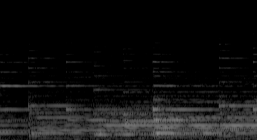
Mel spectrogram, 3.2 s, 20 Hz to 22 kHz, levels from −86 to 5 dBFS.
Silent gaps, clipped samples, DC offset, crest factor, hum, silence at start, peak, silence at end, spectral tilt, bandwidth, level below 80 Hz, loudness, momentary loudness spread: none; under 0.1%; under 0.1%; 16 dB; none; 0 s; -30 dBFS; 0 s; -7 dB/octave; 16.5 kHz; -74 dBFS; -48 LUFS; 9 LU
